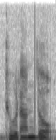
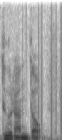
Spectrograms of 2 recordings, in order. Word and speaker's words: Turandot: In addition to Turandot, which is pronounced the way I pronounce it, and also it was pronounced by Puccini and Toscanini, so it's really Turandot, not Turandot.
